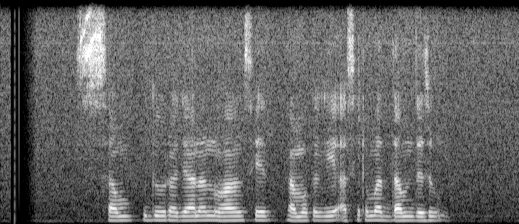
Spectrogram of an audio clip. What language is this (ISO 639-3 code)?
sin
